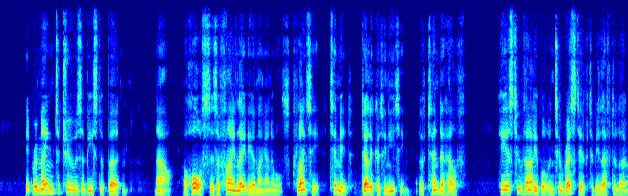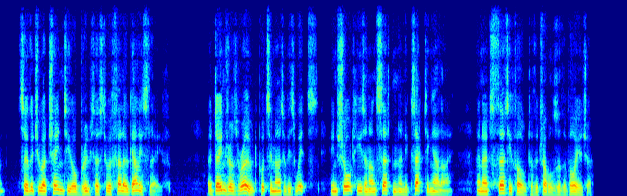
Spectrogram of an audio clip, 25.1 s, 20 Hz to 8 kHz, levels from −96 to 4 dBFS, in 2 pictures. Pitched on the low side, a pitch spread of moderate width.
Yes: low, 120 Hz; average, 4.0 semitones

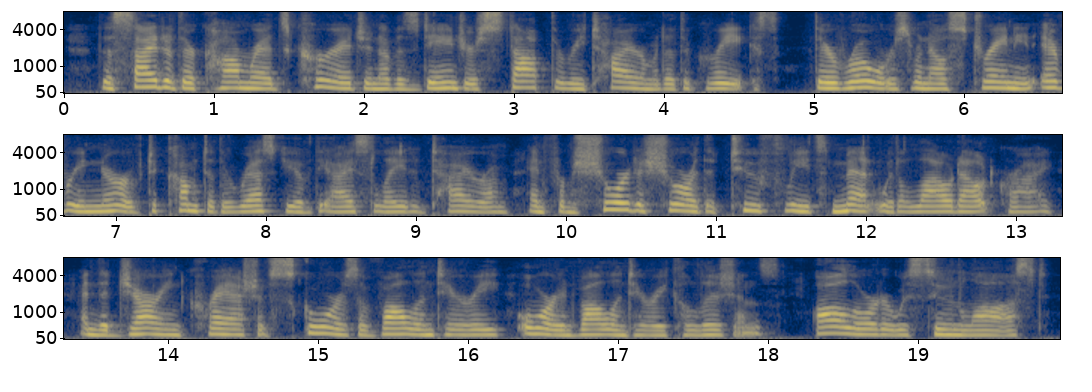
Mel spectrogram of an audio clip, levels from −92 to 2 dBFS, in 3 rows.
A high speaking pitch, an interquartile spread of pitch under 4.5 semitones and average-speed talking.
Yes: high, 195 Hz; narrow, 2.5 semitones; average, 180 wpm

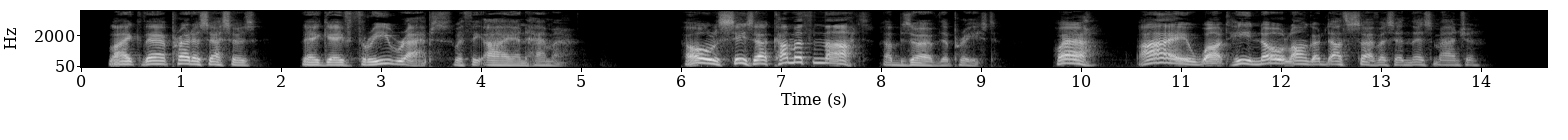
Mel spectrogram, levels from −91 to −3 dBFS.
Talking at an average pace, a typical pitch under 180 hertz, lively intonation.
No: slow, 120 wpm; low, 135 Hz; wide, 7.3 semitones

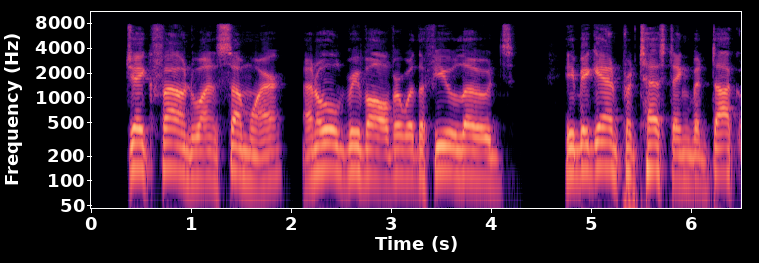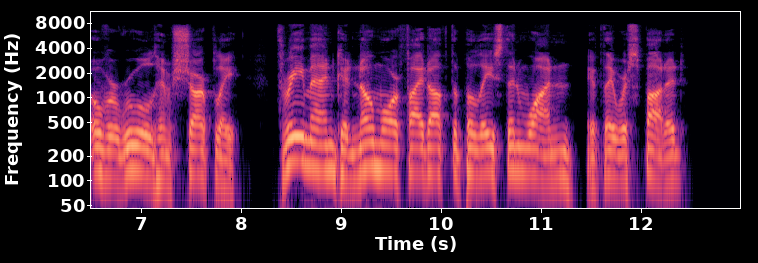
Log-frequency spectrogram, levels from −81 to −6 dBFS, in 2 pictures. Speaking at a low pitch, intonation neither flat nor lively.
Yes: low, 120 Hz; average, 3.0 semitones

